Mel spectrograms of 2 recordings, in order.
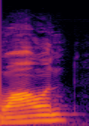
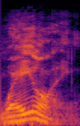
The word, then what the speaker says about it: Wallen: So Entertainer of the Year went to Morgan Wallen, and they had Jeff Bridges up there, and he mispronounced his name. He called him Morgan Whaling.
